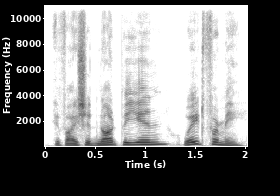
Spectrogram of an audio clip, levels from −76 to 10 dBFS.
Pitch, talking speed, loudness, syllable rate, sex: 155 Hz, 265 wpm, -15 LUFS, 5.1 syllables/s, male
